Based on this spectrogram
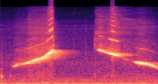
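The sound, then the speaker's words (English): A person whistles in two sliding phrases, first rising in pitch, then after a short pause falling back down, clear and fairly loud with no talking. “I wish I could whistle.”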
